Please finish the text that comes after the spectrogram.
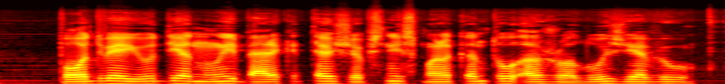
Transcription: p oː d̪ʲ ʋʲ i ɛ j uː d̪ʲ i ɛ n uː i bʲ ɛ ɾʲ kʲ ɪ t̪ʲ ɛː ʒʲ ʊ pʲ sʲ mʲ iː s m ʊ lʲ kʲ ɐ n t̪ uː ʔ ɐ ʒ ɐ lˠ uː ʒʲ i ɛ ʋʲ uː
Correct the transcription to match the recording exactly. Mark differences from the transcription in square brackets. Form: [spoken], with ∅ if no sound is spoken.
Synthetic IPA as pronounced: p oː d̪ʲ ʋʲ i ɛ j uː d̪ʲ i ɛ n uː i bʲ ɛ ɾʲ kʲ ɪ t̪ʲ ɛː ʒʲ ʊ pʲ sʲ [nʲ] iː s m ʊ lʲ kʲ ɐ n t̪ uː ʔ ɐ ʒ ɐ lˠ uː ʒʲ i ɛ ʋʲ uː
